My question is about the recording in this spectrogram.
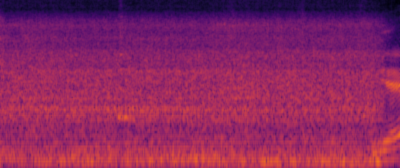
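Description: Steady street traffic noise with a vehicle engine running: an even, continuous rush with no breaks.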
